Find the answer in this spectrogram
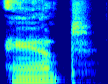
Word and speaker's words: aunt: Some people say they think I'm saying ant as in the um and I do pronounce it exactly the same. The ant, the crawly animal, crawly little insect.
